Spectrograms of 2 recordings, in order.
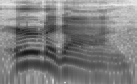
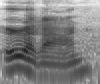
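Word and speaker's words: Erdoğan: uh things like that i gather you're supposed to just leave the geo but i've heard other things where you say kind of like maybe like the french uh are but uh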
